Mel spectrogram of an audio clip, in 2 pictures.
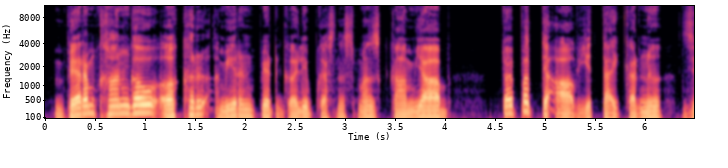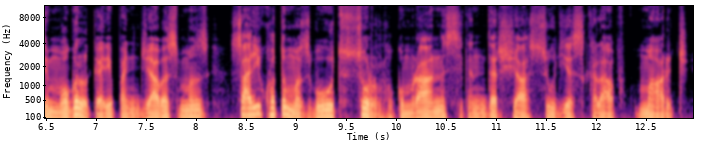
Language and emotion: Kashmiri, neutral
